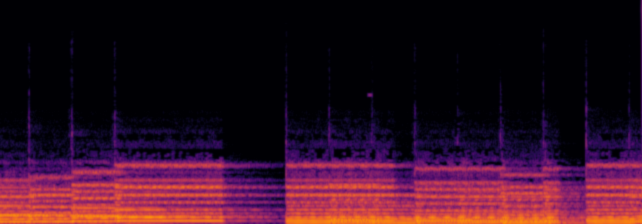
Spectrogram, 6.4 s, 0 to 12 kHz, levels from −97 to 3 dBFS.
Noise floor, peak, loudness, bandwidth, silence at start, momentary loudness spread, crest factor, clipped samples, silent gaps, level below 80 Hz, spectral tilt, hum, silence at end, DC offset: -46 dBFS; -8 dBFS; -24 LUFS; 4.6 kHz; 0 s; 6 LU; 14 dB; under 0.1%; none; -44 dBFS; -10 dB/octave; none; 0 s; under 0.1%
